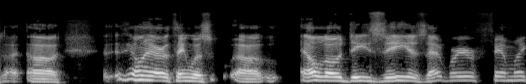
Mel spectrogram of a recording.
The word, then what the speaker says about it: Łódź: Yeah, that was the only other thing was LODZ. Is that where your family came from? Lodz, you said it? Yes, and I learned that it's pronounced Lodge. It's Woods, yeah, Woods.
